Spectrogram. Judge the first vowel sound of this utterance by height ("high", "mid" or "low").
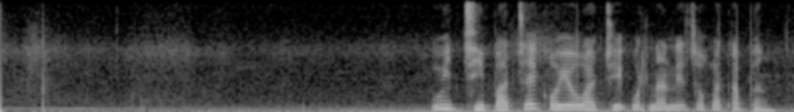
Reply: high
